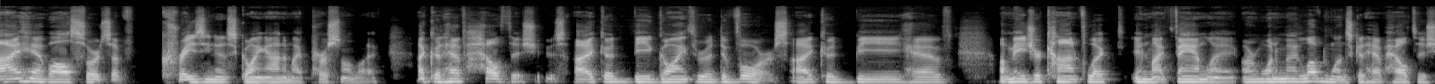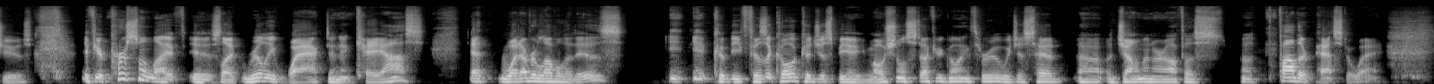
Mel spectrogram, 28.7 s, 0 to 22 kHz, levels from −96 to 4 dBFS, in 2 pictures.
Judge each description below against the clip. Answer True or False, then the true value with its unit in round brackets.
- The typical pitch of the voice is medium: False (125 Hz)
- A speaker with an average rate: True (185 wpm)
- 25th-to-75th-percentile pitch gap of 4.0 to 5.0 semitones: False (2.6 semitones)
